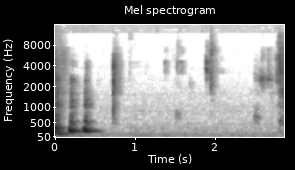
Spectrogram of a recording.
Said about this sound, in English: Yeah, sorry, my Rubik's Cube broke.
